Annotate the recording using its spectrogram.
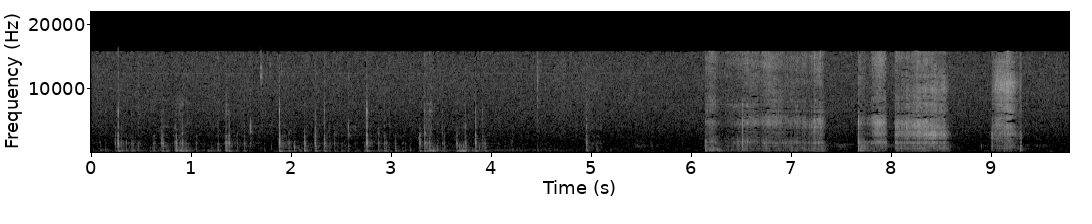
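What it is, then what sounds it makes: Painted wooden tea box. A white painted wooden tea box is tapped with fingernails in a quick series of light, clicky taps over the first few seconds. After a pause, a fingernail scratches and traces along the painted lettering on its front, giving bright, dry scraping strokes.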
